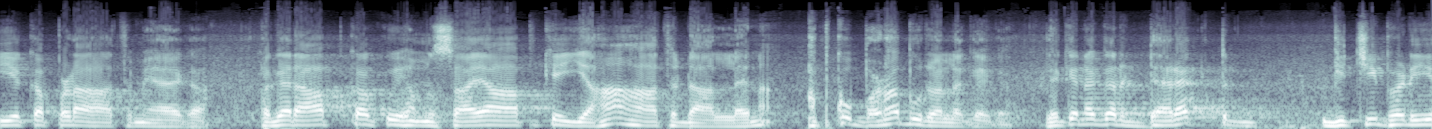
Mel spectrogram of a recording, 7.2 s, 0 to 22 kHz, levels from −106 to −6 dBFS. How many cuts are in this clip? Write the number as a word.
three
